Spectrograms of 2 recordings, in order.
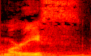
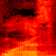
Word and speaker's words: Maurice: Forrester's novel Maurice, or I think it's actually pronounced Morris,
